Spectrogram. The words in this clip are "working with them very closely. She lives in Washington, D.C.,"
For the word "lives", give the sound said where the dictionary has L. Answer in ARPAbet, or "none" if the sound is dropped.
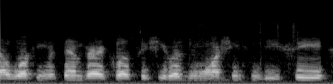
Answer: W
